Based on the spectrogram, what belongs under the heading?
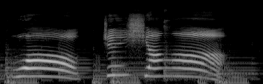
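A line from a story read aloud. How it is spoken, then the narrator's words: Group exclaiming. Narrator (Chinese): 他们叫起来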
